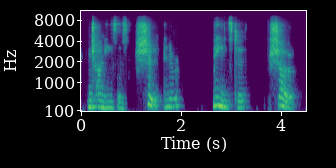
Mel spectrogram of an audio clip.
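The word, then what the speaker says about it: 示: It's pronounced in Chinese as shi, and it means to show, to reveal, or to guide.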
